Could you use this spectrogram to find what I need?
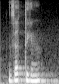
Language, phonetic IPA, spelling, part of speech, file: Belarusian, [zaˈtɨm], затым, adverb, Be-затым.ogg
- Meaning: then, thereupon, after that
